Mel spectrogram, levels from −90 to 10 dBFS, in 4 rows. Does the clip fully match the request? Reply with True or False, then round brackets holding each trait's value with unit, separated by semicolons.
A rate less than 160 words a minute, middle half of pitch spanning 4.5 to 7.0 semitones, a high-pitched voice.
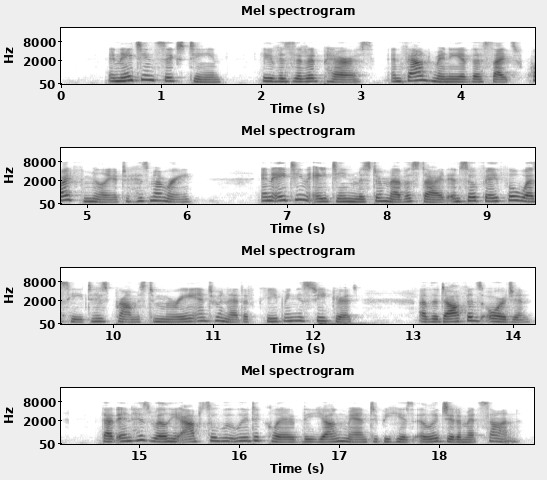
False (175 wpm; 4.8 semitones; 205 Hz)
